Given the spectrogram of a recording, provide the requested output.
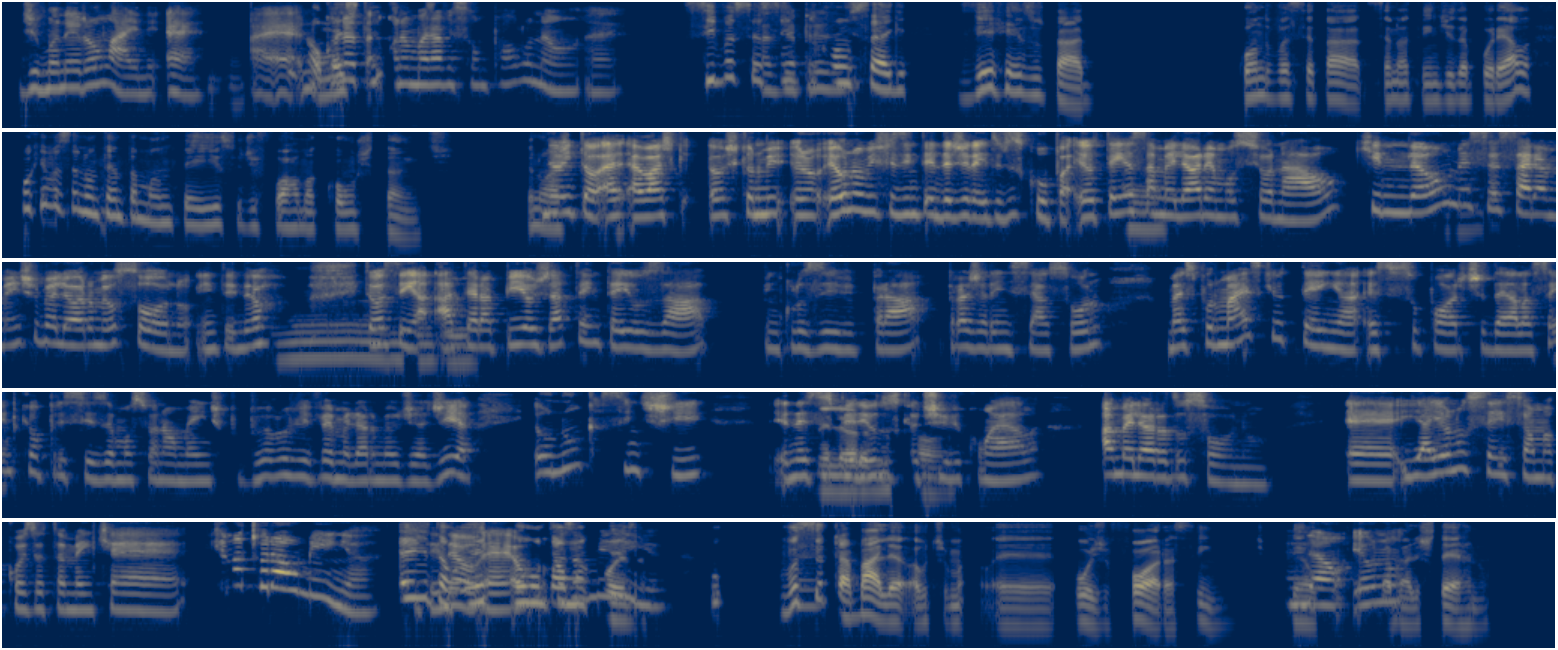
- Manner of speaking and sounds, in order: chuckle
- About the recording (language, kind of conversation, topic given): Portuguese, advice, Como descrever sua insônia causada por preocupações constantes?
